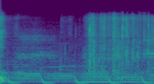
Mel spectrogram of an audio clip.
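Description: Calm background music with steady sustained notes. A sharp knock comes at the very start, and a light rustle of plastic packaging comes in the last second as packs of freezer bags are handled.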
